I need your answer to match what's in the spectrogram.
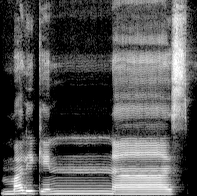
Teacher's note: काफ को नून के साथ मिला देंगे तशदीद की वजह से और गुन्ना करेंगे नून पर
